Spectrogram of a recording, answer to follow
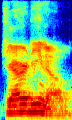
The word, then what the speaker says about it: Giardino: Giardino, there we go. Giardino, okay.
